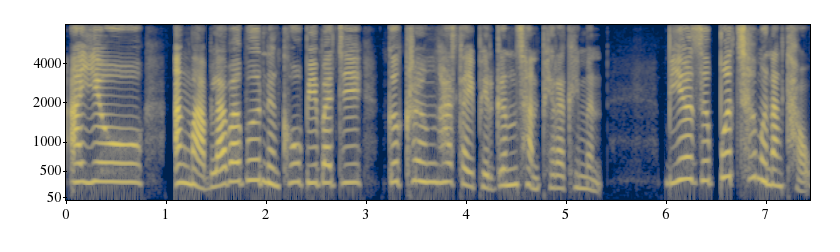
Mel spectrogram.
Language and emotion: Bodo, surprised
